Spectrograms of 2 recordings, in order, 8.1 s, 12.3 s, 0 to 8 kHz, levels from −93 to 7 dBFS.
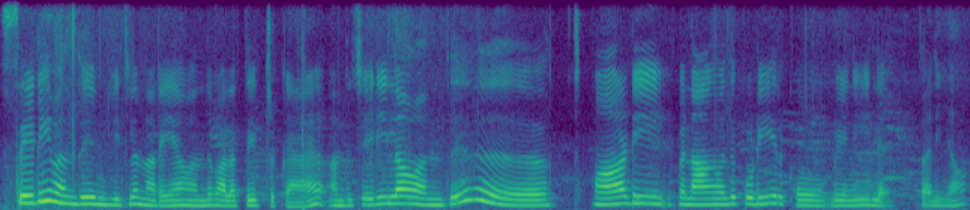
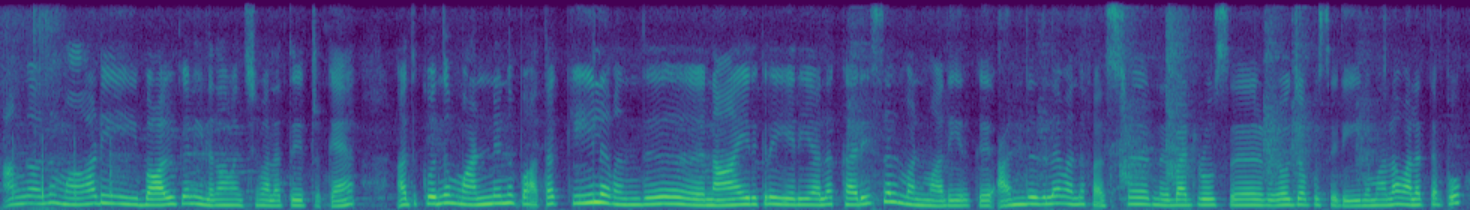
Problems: background sounds at intervals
